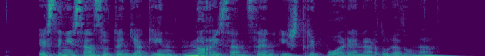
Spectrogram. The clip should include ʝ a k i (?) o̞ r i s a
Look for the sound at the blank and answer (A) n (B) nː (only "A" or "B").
B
